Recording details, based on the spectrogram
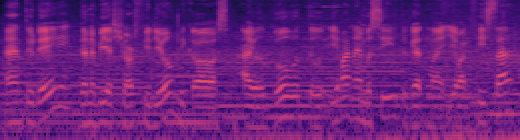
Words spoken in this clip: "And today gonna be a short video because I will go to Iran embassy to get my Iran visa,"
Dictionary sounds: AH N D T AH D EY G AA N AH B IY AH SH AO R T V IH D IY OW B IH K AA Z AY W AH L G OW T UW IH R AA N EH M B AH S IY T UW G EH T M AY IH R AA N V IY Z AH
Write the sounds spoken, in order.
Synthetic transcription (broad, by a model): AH N T AH D EY G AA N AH B IY AH SH AO R T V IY D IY OW B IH K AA S AY W AH L G OW T UW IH W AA N EH M B AH S IY T UW G EH T M AY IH W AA N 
